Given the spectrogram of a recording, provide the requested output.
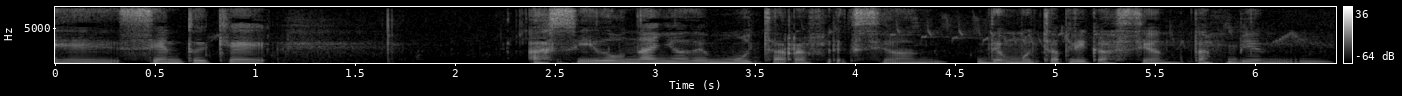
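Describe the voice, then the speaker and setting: A woman speaks at a medium pitch in a dark, mellow tone, somewhat breathy and monotone. The recording is very clean with a silent background. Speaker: podcast co-host, political scientist. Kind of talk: casual chat.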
